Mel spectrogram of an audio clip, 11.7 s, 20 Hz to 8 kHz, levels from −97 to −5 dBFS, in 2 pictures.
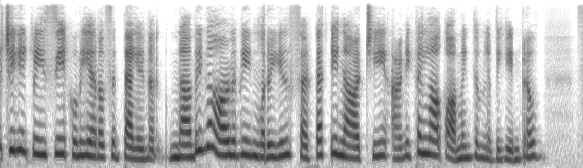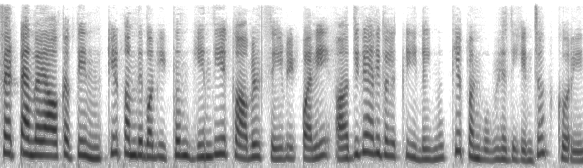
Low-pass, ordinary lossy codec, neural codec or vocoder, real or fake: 7.2 kHz; none; codec, 16 kHz, 0.5 kbps, FreqCodec, larger model; fake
